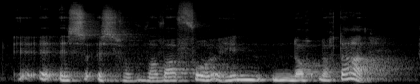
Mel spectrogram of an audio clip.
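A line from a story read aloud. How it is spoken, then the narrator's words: Confused stutter, donkey. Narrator (German): stotterte der Esel ganz verwirrt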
